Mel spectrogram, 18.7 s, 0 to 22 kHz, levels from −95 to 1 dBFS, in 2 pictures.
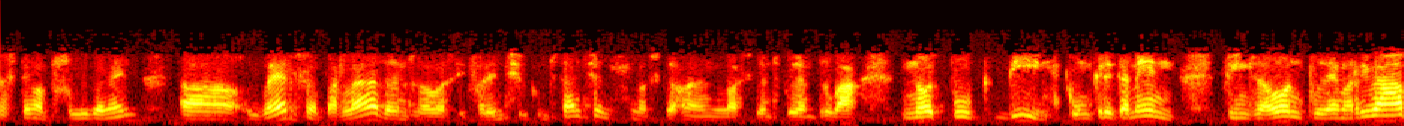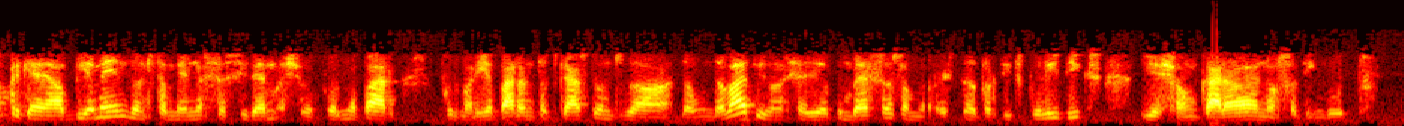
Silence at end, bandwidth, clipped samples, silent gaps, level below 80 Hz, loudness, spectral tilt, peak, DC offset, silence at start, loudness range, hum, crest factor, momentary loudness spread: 0.25 s; 7.4 kHz; under 0.1%; none; -80 dBFS; -21 LUFS; -3 dB/octave; 0 dBFS; under 0.1%; 0 s; 5 LU; none; 22 dB; 14 LU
